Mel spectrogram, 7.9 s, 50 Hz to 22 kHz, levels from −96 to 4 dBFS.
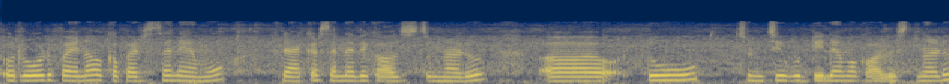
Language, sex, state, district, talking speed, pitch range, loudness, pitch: Telugu, female, Andhra Pradesh, Srikakulam, 105 wpm, 205-230 Hz, -14 LUFS, 220 Hz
